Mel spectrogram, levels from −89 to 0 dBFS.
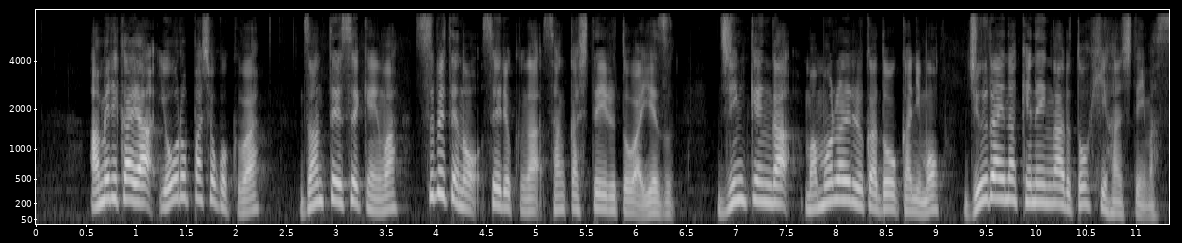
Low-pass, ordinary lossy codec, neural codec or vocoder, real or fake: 7.2 kHz; none; none; real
